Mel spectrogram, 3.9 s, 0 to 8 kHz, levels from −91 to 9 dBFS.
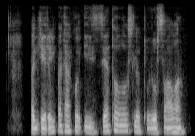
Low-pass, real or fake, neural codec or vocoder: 7.2 kHz; fake; codec, 16 kHz, 4 kbps, FunCodec, trained on Chinese and English, 50 frames a second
